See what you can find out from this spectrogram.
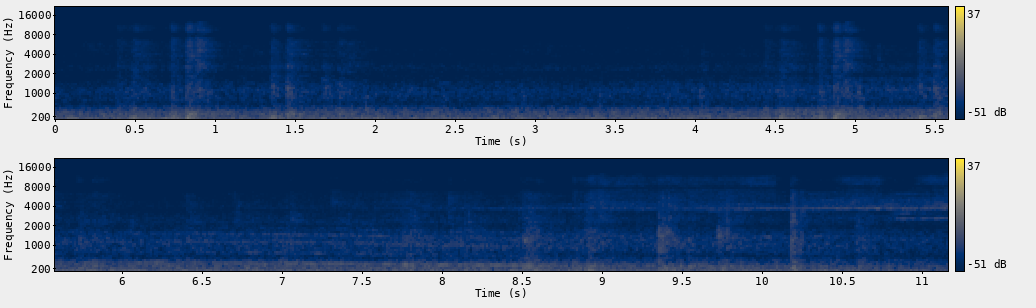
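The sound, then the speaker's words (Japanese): A sleeper train rolls steadily along the rails with a constant low rumble and faint rhythmic clatter, a thin high squeal rising and fading near the end; no one speaks. “寝台列車に座っているだけとはいえ、長時間の移動には疲れがつきものですし”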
